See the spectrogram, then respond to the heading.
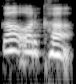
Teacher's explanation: प्रत्येक वर्ग का पहला और दूसरा, जैसे क और ख अघोष कहलाएंगे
